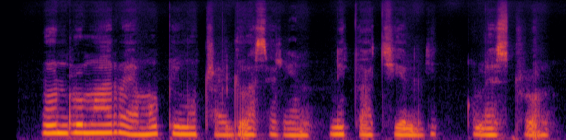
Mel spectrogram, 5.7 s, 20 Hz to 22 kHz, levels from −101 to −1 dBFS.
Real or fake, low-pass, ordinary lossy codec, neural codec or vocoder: fake; none; none; codec, 44.1 kHz, 7.8 kbps, Pupu-Codec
